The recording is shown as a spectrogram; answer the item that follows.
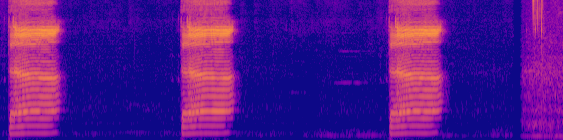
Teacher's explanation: زبان کی نوک کو سامنے والے اوپر کے دو دانتوں کی جڑ سے لگا کر باریک آواز سے پڑھیں گے۔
